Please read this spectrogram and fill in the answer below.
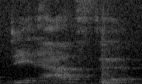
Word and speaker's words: Die Ärzte: Die Ärzte.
